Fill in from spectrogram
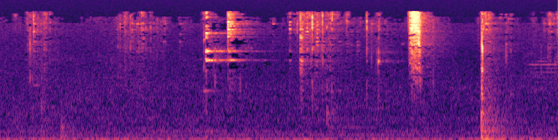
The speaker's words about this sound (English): So, you can hear the jingle of our keys as we use the bottle opener to crack them open.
